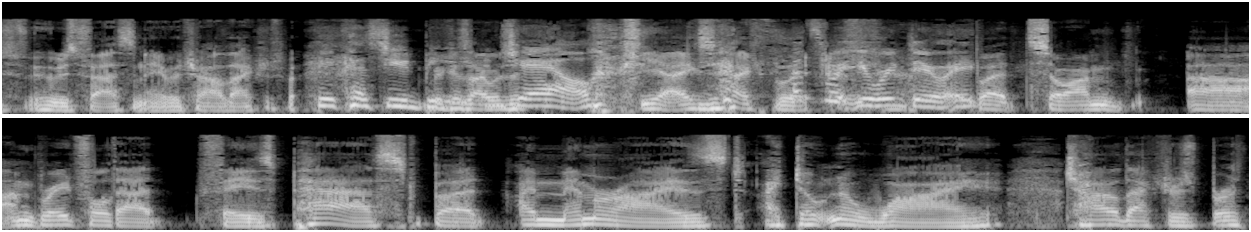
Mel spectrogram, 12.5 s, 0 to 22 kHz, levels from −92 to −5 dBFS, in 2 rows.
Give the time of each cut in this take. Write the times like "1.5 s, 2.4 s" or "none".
6.8 s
